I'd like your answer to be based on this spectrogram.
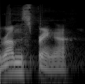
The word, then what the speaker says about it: Rumspringa: And then they meet up, with another van, and it's two Amish people on Rumspringa. Am I pronouncing that right? – Yes.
